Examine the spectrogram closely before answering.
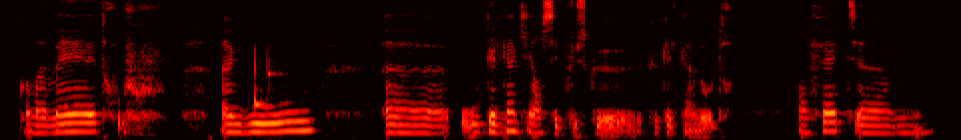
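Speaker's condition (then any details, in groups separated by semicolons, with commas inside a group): No condition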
